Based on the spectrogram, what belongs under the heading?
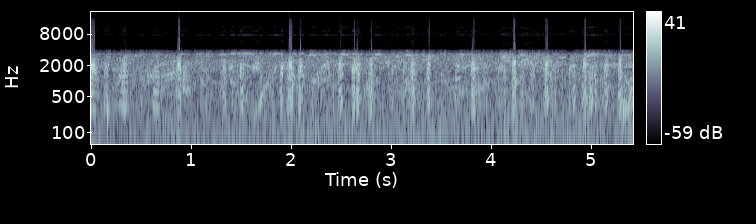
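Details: Mallards during courtship display in a garden in Mikorzyn: a dense, steady chatter of overlapping nasal quacks and short calls from several birds, with sharp clicks scattered throughout and no pause in the calling.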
